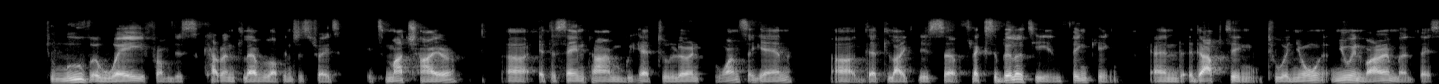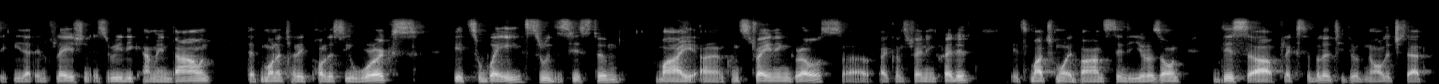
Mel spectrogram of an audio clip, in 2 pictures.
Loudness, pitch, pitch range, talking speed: -21 LUFS, 85 Hz, 80-105 Hz, 160 wpm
